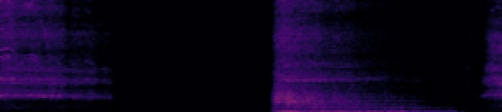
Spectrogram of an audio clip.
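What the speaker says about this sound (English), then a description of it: "We're going to take a deep breath." A slow deep breath drawn in during a guided relaxation exercise, a soft airy inhale fading into quiet, then a fuller, louder exhale with a sighing rush of air, close and alone.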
